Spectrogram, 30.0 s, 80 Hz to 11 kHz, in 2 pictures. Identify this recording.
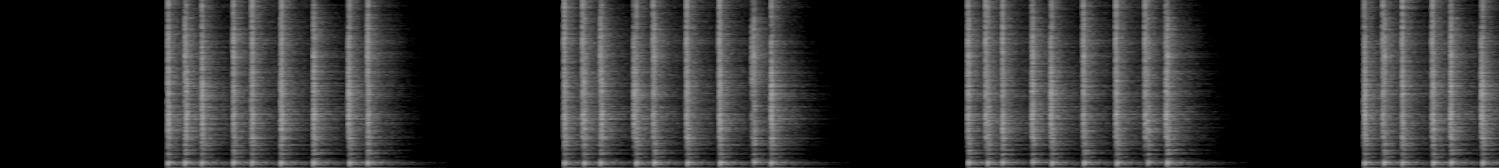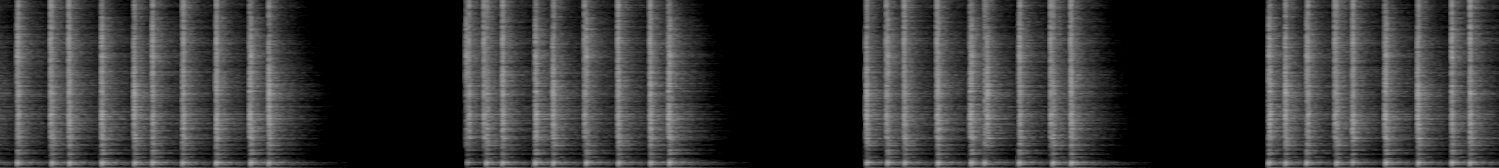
Music > Solo percussion
Djembe hits 120 bpm
hits, percussion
